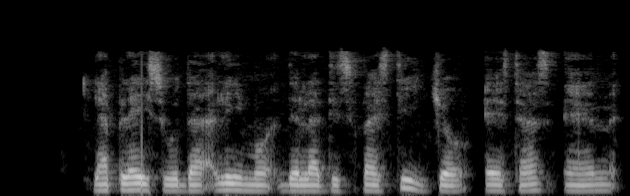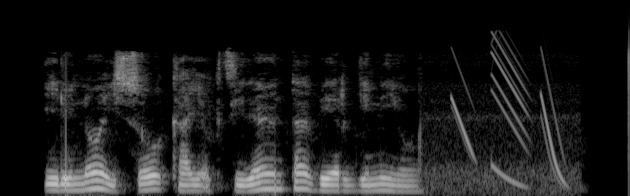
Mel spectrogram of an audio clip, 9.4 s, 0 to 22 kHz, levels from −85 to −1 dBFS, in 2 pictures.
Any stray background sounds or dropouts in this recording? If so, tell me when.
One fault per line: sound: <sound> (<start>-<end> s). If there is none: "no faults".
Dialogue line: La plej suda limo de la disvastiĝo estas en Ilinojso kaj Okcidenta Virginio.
sound: chirp (8.1-9.0 s)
